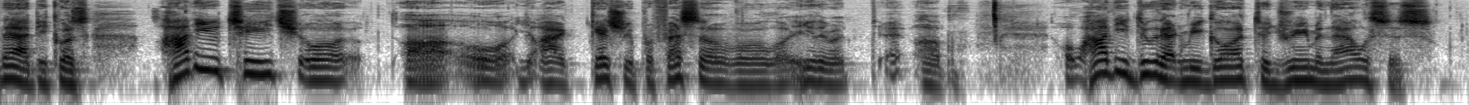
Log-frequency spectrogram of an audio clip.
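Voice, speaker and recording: With lively intonation, a man speaks at a moderate pace in a fairly high, somewhat breathy voice. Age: old. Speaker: radio host. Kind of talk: casual chat. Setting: studio.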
